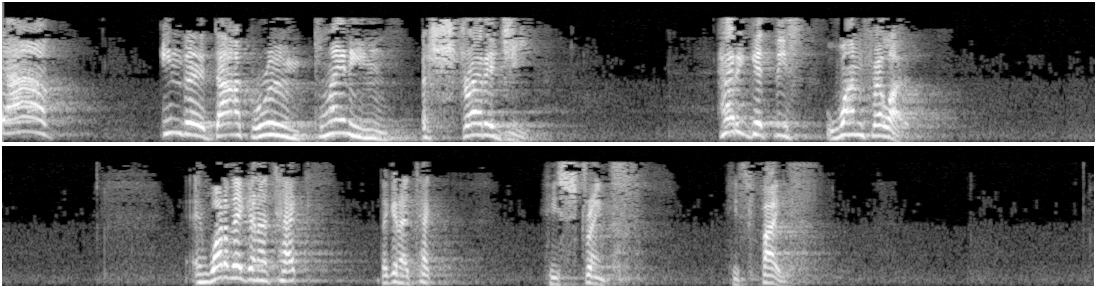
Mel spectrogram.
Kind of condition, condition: setting, large echoing room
